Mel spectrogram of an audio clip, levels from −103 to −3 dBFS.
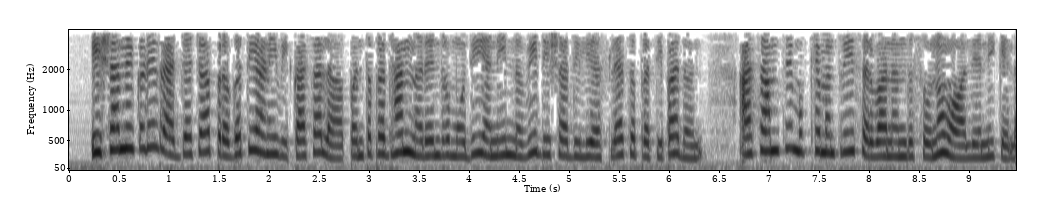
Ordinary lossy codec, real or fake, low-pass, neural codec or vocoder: none; real; 3.6 kHz; none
